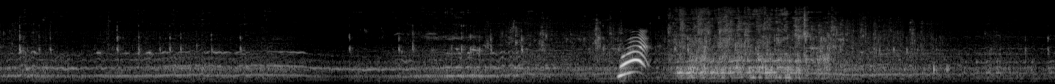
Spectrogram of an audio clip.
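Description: Oset 24R electric trials bike's motor whining steadily as it rides over grass. About six seconds in, a sharp, brief rising whine is followed by a louder rush of noise for a second or so.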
